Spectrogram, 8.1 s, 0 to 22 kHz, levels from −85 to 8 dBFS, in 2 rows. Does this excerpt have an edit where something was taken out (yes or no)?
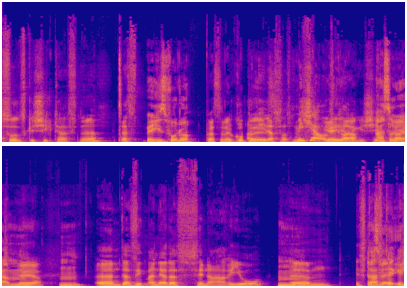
yes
